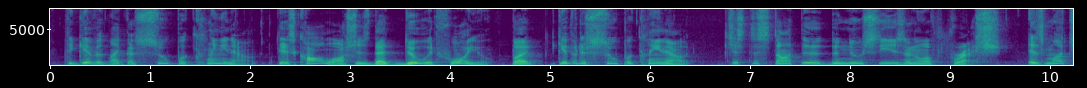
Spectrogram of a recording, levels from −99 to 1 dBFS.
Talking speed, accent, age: 195 wpm, American, 60-79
